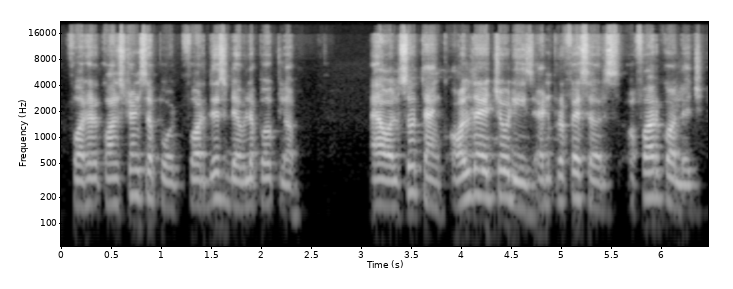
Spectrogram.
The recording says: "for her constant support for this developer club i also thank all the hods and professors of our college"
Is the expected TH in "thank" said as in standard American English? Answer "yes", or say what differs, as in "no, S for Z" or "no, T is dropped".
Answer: no, T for TH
